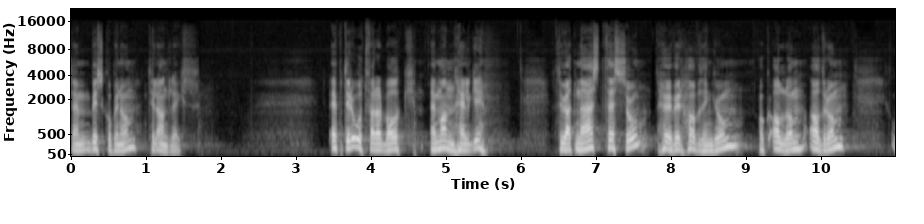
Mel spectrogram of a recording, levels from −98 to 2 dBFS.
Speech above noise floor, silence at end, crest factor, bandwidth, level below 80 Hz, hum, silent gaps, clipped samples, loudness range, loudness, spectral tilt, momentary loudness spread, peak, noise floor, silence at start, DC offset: 47 dB; 0 s; 20 dB; 12.5 kHz; -68 dBFS; none; none; under 0.1%; 5 LU; -24 LUFS; -7.5 dB/octave; 9 LU; -4 dBFS; -70 dBFS; 0 s; under 0.1%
